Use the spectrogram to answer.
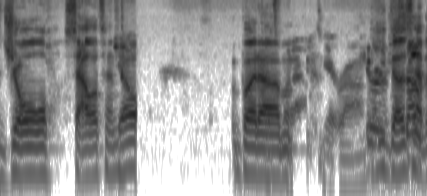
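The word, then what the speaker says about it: Joel Salatin: not one of these did I say his name right this time I feel like I always get it would you who'd you say again Joey Saladin he said well his name's Joel salitan but um he does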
